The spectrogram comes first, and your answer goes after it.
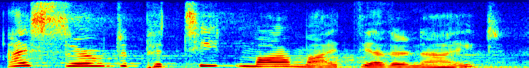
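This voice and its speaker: A woman's voice: a little high, sing-song, normal speed, soft background music. A woman playing a reserved, hesitant housewife in an amateur radio play. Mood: hesitant, uneasy. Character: reticent, faintly troubled housewife shopping for groceries. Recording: echoey hall, long reverb.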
